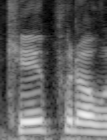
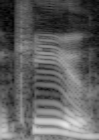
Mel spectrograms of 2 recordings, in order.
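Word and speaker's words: Київ: 여기 키예프라고 나왔는데 이제 키이우, 리뷰는 제대로 나왔네요. 이제 키예프보다는 키예프는 이제 러시아식 발음이 됐고 이 수도는 이제 키이우라는 이름으로 우크라이나식 발음으로 이제 맞춰야 된다라고들 얘기를 하고 있죠.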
